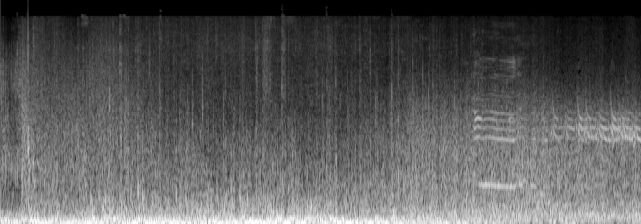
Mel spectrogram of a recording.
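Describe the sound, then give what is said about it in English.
An explosion as a secret headquarters blows up: a loud, sustained roaring boom with dense low rumble filling the whole stretch, and faint thin tones emerging near the end. “The Illuminati secret headquarters is gonna blow! Fire in the hole!”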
